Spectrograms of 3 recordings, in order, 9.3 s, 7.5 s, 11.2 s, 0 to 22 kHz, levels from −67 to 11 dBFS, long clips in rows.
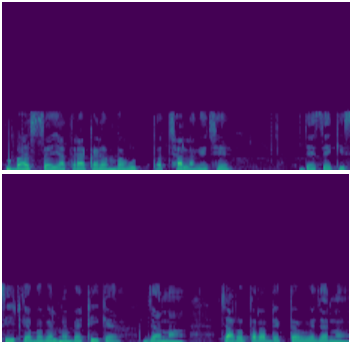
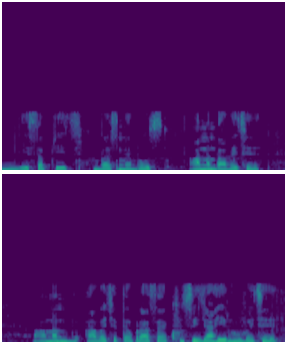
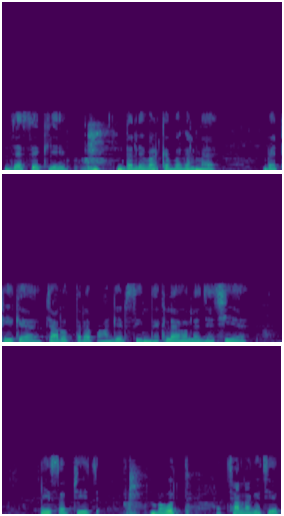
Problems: none marked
